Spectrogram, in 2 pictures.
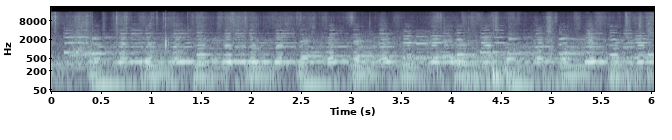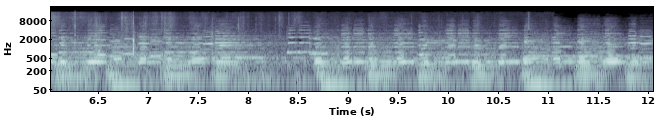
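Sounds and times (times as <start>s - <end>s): accordion melody: 0.0s - 12.0s.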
